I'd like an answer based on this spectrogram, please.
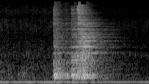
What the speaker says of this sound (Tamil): இப்போது சிக்கன் கறியை வந்து ஓப்பன் பண்ணி பார்க்கலாம்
